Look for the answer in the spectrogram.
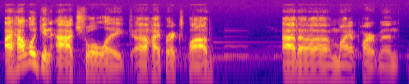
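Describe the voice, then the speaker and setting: Brief: animated, dry-humored guy on a headset mic, faint music under him. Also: medium pitch, moderate pace. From North America. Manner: dry, joking, animated storyteller. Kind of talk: casual chat. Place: parents' house.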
